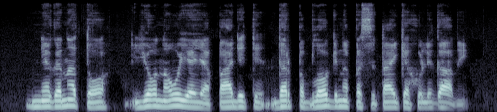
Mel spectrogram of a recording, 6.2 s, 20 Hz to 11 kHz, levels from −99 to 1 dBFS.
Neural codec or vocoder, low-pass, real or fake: none; 9.9 kHz; real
